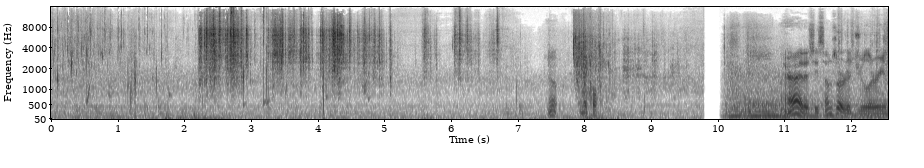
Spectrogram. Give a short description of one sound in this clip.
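Pebbles rattle and clink in a metal scoop.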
